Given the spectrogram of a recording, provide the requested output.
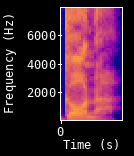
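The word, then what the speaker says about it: gonna: contraction just like Wana Gana is generally pronounced with the schah gon gona you're going to ask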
